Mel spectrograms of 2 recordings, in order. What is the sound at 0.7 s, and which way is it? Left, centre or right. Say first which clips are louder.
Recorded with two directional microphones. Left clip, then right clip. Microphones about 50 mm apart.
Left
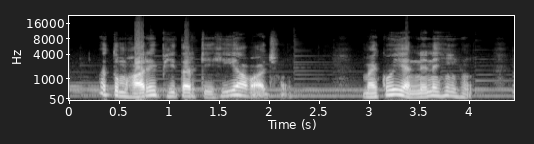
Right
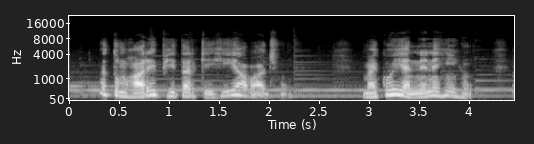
Speech: left 5 dB; left.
